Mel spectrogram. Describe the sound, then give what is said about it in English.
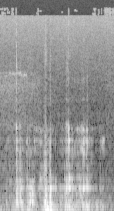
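A microphone being adjusted, with several dull bumps and rustling handling knocks at an uneven pace, moderately loud against a low background. “Hang on, I'm going to alter your microphone here a second. Everybody just bear with me.”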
